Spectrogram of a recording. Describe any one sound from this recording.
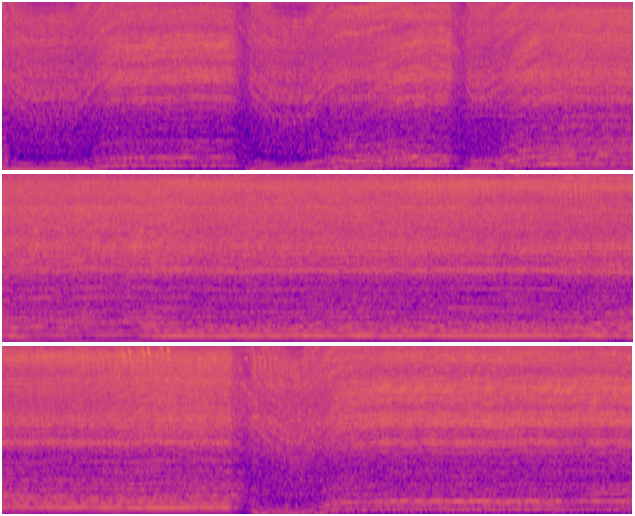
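A tractor engine drones steadily, its pitch shifting as it speeds up and slows down.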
